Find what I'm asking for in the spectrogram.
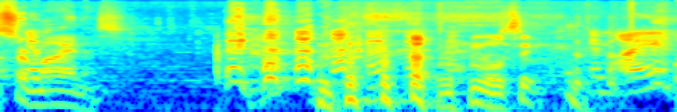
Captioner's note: laughs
